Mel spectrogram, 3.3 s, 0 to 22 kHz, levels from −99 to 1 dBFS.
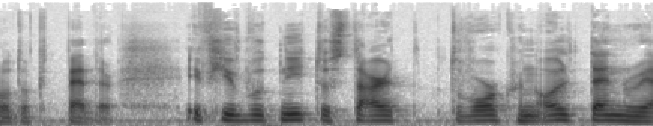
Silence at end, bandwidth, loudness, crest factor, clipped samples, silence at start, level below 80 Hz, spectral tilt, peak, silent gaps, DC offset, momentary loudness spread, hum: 0 s; 19.5 kHz; -24 LUFS; 18 dB; under 0.1%; 0 s; -54 dBFS; -5.5 dB/octave; -6 dBFS; none; under 0.1%; 10 LU; none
